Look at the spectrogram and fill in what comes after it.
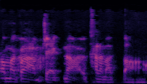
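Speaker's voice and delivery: put-on Valley Girl accent. Recalling a favorite recording moment, doing a Lumpy Space Princess Valley Girl voice. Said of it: "kind of Valley Girl accents".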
